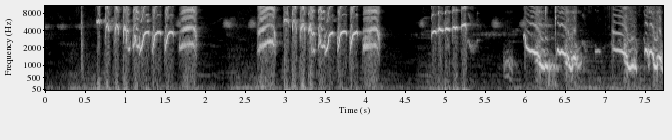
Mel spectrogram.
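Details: Indonesian murai batu, the white-rumped shama, in a training song full of harsh, sharp 'tembakan' phrases: loud bursts of fast chips and looping high whistles, separated by short pauses, four phrases in all.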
